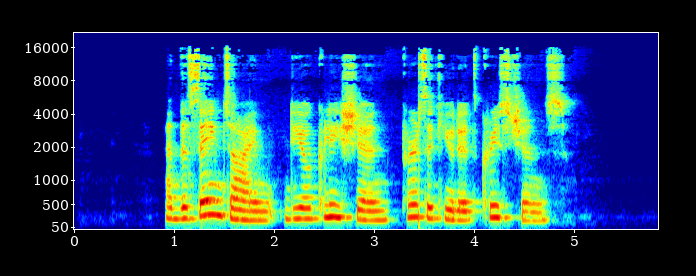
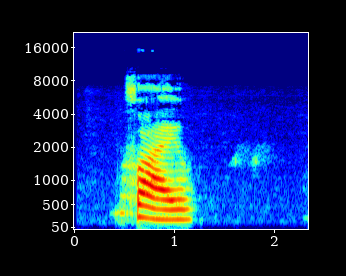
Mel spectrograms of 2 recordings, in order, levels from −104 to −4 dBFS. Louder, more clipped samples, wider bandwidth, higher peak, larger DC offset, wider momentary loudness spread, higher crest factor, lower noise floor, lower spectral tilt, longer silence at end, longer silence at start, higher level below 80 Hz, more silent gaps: second, -19 LUFS vs -16 LUFS; neither; first, 16.5 kHz vs 9.2 kHz; about the same, -2 dBFS vs -2 dBFS; neither; second, 10 LU vs 22 LU; about the same, 20 dB vs 18 dB; first, -88 dBFS vs -67 dBFS; second, -3.5 dB/octave vs -5 dB/octave; second, 0.9 s vs 1.2 s; first, 0.9 s vs 0.45 s; first, -66 dBFS vs -76 dBFS; neither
